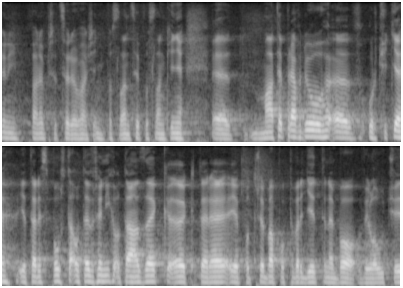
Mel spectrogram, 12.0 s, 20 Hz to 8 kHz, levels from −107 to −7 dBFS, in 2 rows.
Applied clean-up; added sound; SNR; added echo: none; none; none; none.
